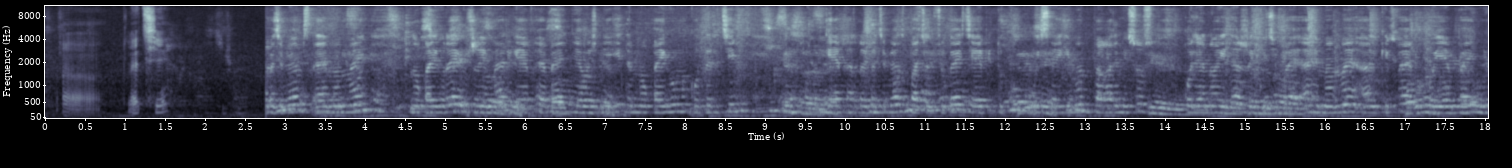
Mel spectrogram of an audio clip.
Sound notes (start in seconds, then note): 3.8 non-english speech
